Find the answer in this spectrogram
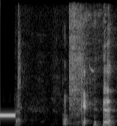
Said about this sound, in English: There goes the beep. Oh, shit, I've got to beep that, haven't I, these days?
